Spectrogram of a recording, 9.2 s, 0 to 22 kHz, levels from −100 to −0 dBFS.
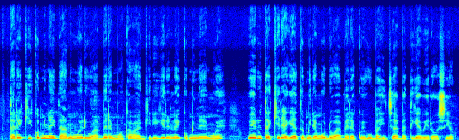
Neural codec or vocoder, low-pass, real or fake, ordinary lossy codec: none; none; real; none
